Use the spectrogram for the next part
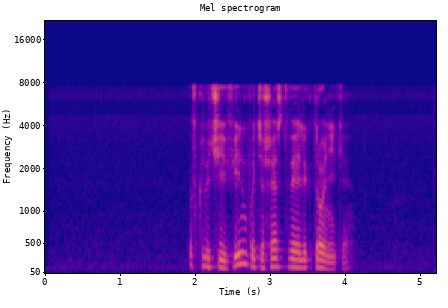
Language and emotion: Russian, neutral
